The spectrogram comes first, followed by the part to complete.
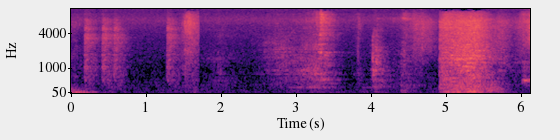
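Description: Wooden boards being handled on a pine door panel: a few light knocks and clicks, then, about five seconds in, a louder scrape and thud as a long wooden batten is dragged up off the door.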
